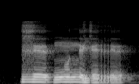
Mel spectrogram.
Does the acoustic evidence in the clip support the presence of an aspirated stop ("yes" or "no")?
no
